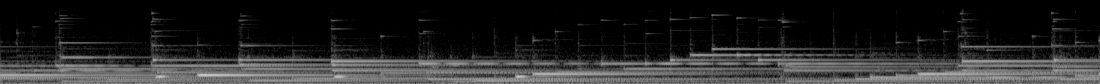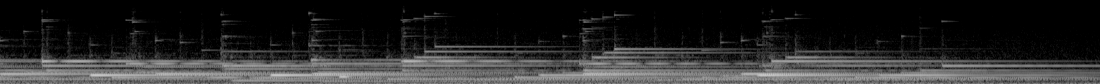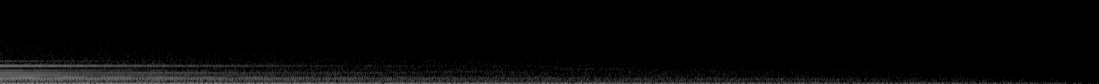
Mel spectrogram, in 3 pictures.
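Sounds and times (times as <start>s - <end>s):
Polyphon 15-inch disc music box playing: 0.0s - 24.2s.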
